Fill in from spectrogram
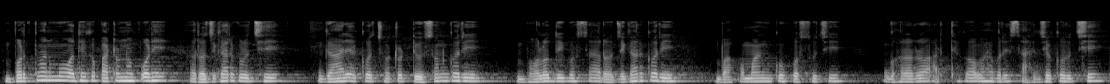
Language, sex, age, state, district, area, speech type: Odia, male, 18-30, Odisha, Boudh, rural, spontaneous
